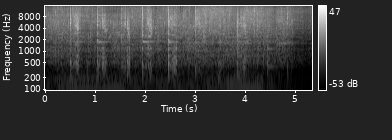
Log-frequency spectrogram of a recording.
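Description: Green chilies fry in a pan for quail roast, hissing in a steady sizzle while a spatula scrapes and stirs at a regular rhythm, close by with no voices, and the sound fades out at the end.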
